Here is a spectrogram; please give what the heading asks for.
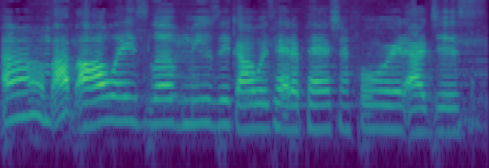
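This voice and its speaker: A young woman from Tennessee with a Southern accent, shy and soft-spoken, answering interview questions and laughing often. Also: medium pitch, flat delivery, normal speed, gravelly. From Jackson, Tennessee. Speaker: singer guest. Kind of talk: casual interview.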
